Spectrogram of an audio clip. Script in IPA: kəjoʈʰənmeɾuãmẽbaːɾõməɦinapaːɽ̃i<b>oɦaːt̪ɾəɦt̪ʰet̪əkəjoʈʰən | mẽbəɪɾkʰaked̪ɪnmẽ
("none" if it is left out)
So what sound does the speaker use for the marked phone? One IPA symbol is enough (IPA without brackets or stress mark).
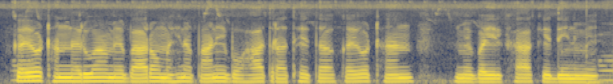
b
